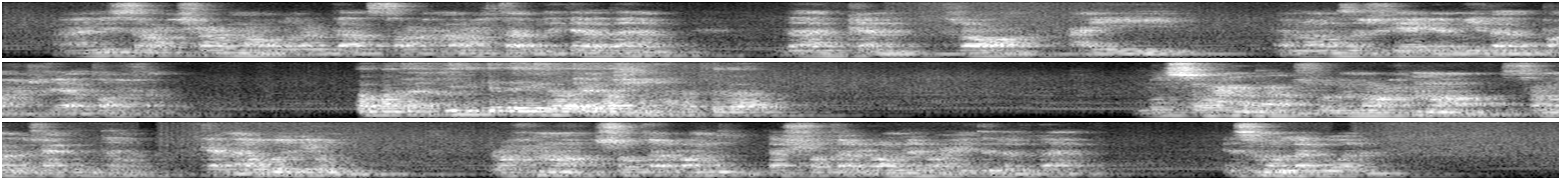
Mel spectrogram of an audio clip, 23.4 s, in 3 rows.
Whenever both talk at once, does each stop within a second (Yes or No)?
Yes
